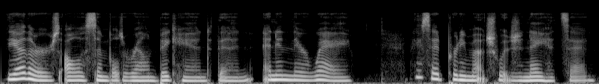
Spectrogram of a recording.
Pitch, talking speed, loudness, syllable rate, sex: 190 Hz, 200 wpm, -16 LUFS, 4.9 syllables/s, female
